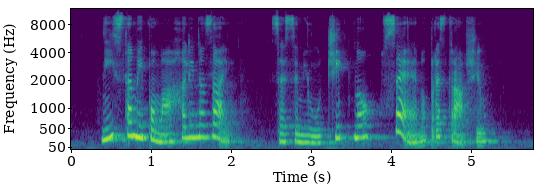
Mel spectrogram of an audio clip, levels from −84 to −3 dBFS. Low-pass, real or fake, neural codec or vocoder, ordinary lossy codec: 9.9 kHz; real; none; Opus, 24 kbps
